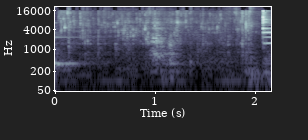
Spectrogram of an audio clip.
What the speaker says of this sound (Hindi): इसमें डालूँगी मैं ये पानी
